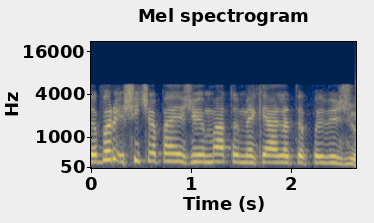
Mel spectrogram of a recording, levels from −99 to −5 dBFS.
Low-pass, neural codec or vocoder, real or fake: 5.4 kHz; codec, 24 kHz, 6 kbps, HILCodec; fake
